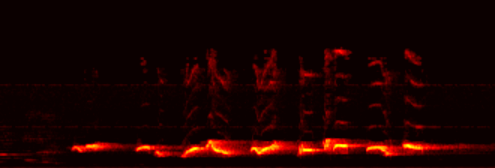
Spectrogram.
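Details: Pancawarna or orange-headed thrush of Indonesia delivering a sweet, fluid warbled phrase: quick whistled notes sliding up and down, about eight syllables in a lively run lasting some three seconds, in a quiet background.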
